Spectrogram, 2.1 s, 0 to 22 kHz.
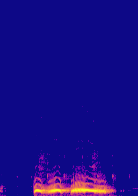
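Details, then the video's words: Spotted dove giving its kuk 3 call, described as sounding as if in the wild: a soft, low cooing phrase of two short rounded coos followed by a longer drawn-out coo, with quiet surroundings. "merdunya suara burung derkuku kuk 3 serasa dialam liar"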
